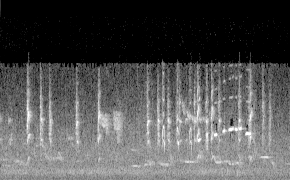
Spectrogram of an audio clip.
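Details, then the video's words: Grey fantail song: a run of thin, high squeaky chirps and tinkling notes, sparse at first, then quickening into a brisk, uneven burst near the end over steady background hiss. "the story of grey fantails bird"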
